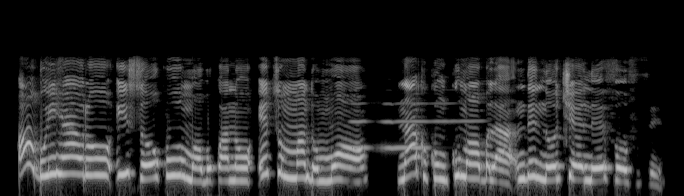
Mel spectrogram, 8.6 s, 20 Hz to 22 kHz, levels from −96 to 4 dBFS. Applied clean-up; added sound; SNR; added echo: classical method Wiener filter.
